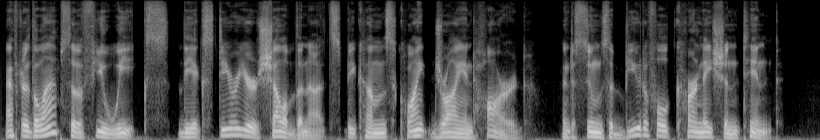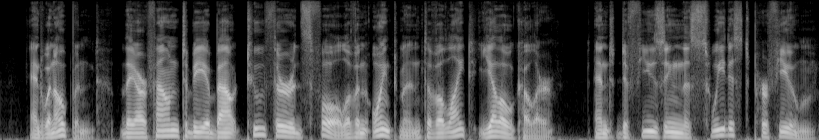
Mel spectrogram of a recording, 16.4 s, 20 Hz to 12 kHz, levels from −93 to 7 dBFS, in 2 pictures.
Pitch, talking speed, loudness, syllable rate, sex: 105 Hz, 180 wpm, -19 LUFS, 5.1 syllables/s, male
